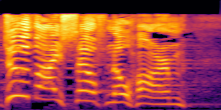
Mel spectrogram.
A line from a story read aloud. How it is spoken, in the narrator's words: they cried out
